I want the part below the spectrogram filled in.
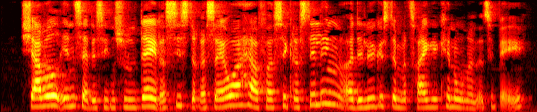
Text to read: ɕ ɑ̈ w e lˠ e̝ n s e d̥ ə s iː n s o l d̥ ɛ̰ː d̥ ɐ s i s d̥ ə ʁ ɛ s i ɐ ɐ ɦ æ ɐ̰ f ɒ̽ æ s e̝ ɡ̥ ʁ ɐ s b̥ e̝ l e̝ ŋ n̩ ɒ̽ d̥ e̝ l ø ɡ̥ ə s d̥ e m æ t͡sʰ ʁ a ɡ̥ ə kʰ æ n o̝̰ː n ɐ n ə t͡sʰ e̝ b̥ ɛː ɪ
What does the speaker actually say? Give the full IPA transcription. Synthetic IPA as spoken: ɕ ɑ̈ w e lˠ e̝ n s æ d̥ ə s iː n s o l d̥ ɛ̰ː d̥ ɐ s i s d̥ ə ʁ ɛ s æ ɐ ɐ ɦ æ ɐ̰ f ɒ̽ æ s e̝ ɡ̥ ʁ ɐ s d̥ e̝ l e̝ ŋ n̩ ɒ̽ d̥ e̝ l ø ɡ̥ ə s d̥ e m æ t͡sʰ ʁ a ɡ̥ ə kʰ æ n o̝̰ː n ɐ n ə t͡sʰ e̝ b̥ ɛː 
